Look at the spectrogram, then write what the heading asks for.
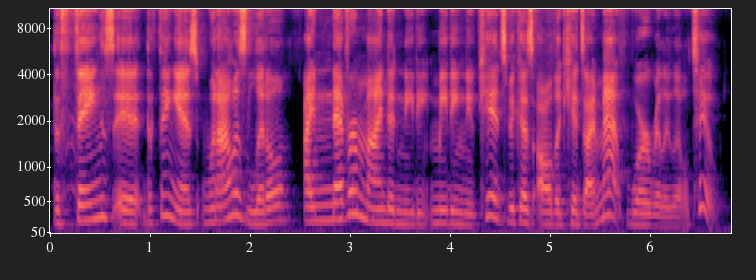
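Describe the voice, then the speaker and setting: A woman reading a children's novel aloud as an expressive, conversational first-person narration. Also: mid-range voice, a little fast. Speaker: read-aloud reader.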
